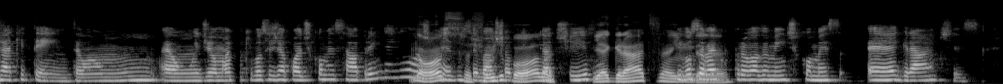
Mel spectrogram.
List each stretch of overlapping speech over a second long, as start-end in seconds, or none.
4.1-6.1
